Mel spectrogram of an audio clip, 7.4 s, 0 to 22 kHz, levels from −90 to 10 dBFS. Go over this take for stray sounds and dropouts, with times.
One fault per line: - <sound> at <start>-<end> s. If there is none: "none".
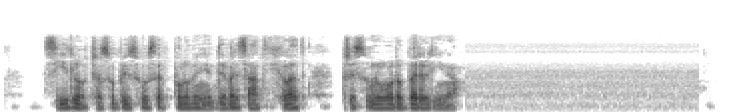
none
